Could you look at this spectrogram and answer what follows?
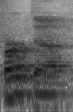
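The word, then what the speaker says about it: FIRPTA: on here it's actually an acronym and i pronounce it ferpta and actually this stands for for all of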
